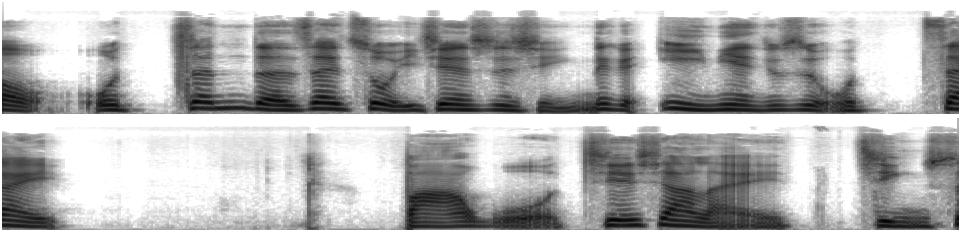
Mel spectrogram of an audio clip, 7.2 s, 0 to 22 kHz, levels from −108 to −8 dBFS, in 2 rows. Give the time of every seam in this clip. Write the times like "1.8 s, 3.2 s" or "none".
none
